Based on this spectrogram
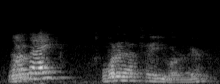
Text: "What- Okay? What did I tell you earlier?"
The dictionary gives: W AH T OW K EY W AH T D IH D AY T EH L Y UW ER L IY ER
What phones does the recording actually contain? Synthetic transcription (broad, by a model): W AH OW IH W AH T D IH D AY T EH L Y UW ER L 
